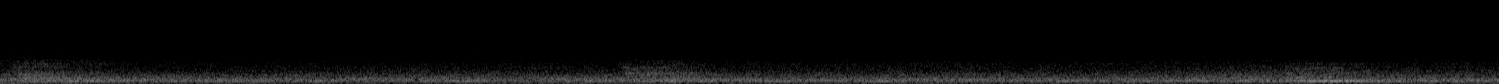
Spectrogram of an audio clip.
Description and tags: Barrow Guerney Atmosfear
Audio recording from Barrow Guerney Mental Asylum on a fairly apocalyptic day...35 mph winds and flooding.
Processed using Adobe Audition.
Ambience, Room, Horror, Tone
